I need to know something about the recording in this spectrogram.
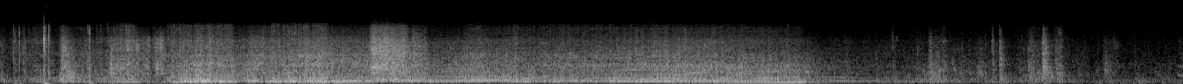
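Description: A truck engine starts and revs loudly, then drives away and fades.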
